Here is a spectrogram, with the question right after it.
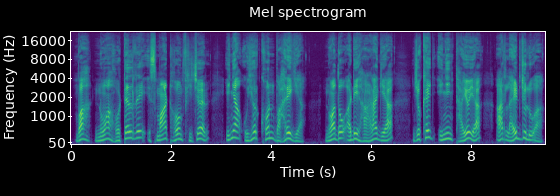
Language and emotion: Santali, surprised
